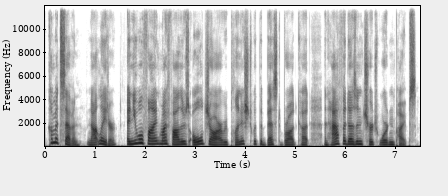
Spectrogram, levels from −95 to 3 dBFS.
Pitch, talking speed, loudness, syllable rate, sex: 205 Hz, 190 wpm, -17 LUFS, 5.3 syllables/s, female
